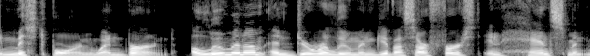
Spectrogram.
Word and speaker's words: duralumin: researching for this video I discovered I'd been pronouncing wrong for years duralumin it sounds so much cooler with gold and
